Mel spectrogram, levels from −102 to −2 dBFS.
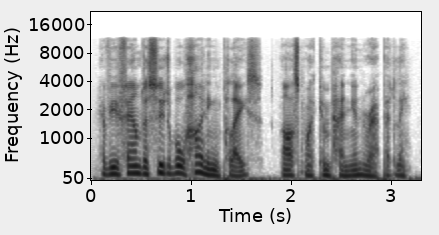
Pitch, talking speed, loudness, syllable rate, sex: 135 Hz, 200 wpm, -17 LUFS, 7.0 syllables/s, male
